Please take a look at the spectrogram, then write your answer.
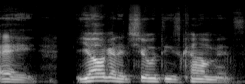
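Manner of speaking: ordinary delivery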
